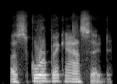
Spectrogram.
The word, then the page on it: ascorbic acid: American English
